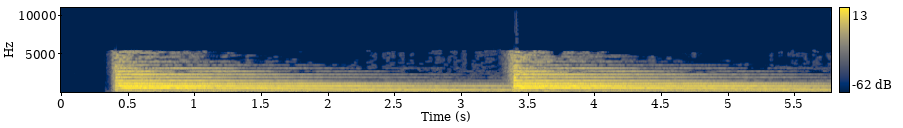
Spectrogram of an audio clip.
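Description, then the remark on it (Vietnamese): A clock outside strikes seven o'clock; two deep, ringing bell tones are heard about three seconds apart, each loud strike sustaining a long, slowly fading resonance with rich overtones. No voices are present. “Nghe đồng hồ ở ngoài gõ 7 giờ.”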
